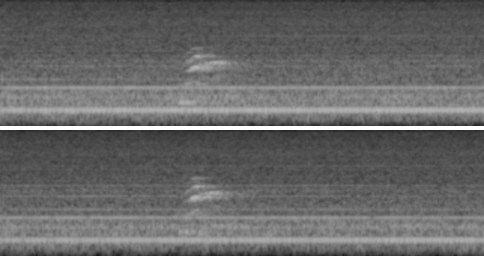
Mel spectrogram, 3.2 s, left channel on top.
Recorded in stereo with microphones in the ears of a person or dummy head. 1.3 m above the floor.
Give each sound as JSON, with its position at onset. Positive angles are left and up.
{"t": 1.1, "sound": "a cat meowing", "side_deg": 0, "distance_m": 1.6}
